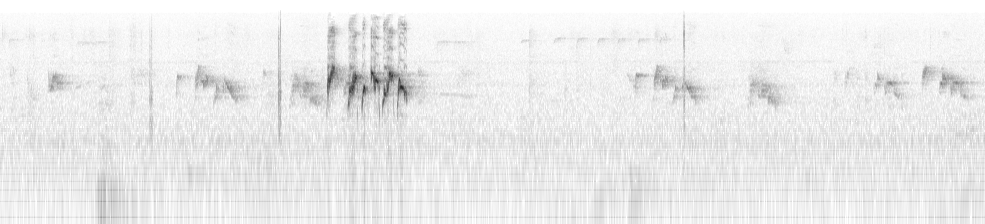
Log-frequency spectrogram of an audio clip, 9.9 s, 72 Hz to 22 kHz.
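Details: Red-whiskered bulbul heard while trapping a wild bird on 9 March 2020. A loud, dense burst of rapid warbled notes is followed by scattered soft, slurred whistled phrases, with faint clicks between them.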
